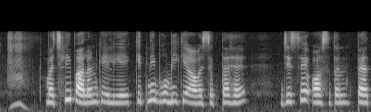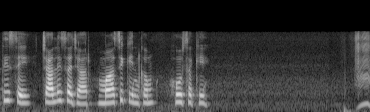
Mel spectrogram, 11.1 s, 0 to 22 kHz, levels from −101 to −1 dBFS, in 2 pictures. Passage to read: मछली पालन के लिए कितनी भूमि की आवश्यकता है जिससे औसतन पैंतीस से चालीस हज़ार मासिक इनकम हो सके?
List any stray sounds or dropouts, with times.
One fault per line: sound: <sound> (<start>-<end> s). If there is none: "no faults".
no faults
